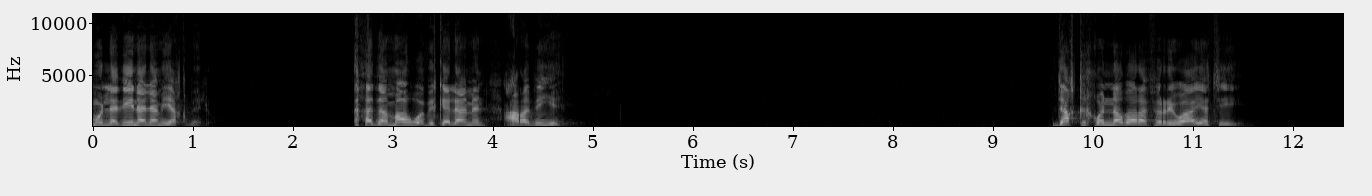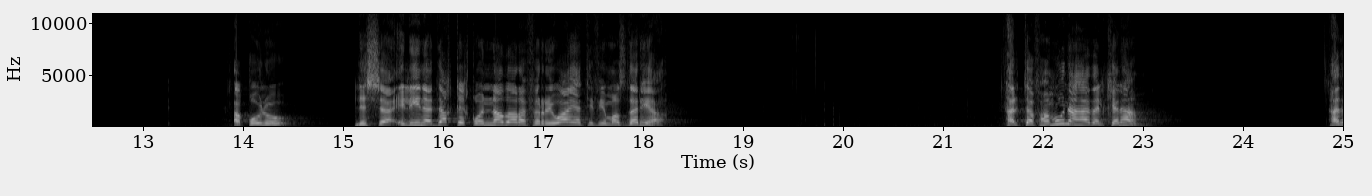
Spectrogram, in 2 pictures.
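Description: An elderly man speaks with animation into a close microphone, with long pauses.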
